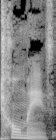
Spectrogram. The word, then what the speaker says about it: ptomaine: Well, they thought that these stinky molecules called ptomaines, and by the way, PTO, ptomaine, is a silent P.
